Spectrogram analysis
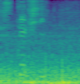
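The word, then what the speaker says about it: Stephy: fait je ne m'appelle pas Stéphanie je m'appelle stffy donc ça s'écrit S T e P h y euh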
